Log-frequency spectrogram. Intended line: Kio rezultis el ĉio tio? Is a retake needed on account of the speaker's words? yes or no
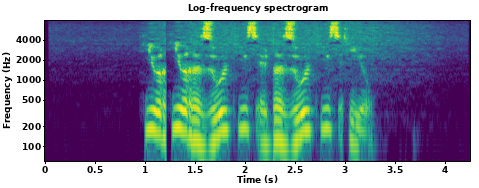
yes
